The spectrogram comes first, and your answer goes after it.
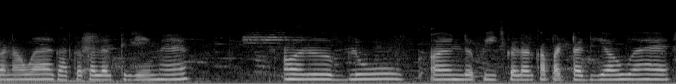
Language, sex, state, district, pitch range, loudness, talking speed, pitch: Hindi, female, Bihar, Gopalganj, 210-235 Hz, -26 LUFS, 170 wpm, 225 Hz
